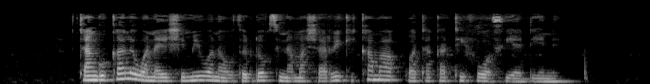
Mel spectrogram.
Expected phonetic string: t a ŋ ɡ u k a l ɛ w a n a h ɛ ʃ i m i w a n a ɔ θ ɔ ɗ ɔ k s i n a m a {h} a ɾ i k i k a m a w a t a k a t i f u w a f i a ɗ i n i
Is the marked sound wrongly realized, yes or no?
yes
